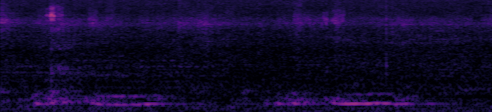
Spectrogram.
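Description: Pigeons coo on a rooftop in Nawab Shah, Sindh: two soft, low, rolling coos close by over a faint steady background.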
